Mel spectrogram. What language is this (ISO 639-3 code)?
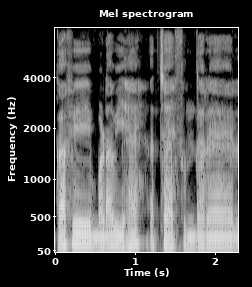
mwr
